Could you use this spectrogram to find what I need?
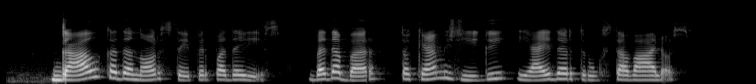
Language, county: Lithuanian, Šiauliai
